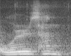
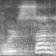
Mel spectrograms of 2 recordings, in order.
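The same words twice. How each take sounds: First: The middle s sound is plain and soft. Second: The middle s sound is tense and doubled. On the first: The speaker calls it right. "된소리 자 적어주지 않아요" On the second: The speaker calls it wrong. "울산 아니고요"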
